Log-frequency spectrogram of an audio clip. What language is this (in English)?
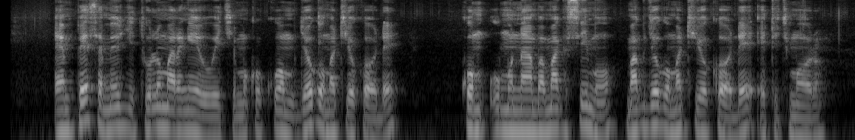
Luo (Kenya and Tanzania)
